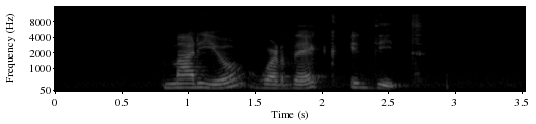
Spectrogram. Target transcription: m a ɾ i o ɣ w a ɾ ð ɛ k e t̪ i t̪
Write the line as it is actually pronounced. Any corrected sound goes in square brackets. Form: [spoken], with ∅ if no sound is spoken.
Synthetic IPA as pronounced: m a ɾ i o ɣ w a ɾ ð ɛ k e [d̪] i t̪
